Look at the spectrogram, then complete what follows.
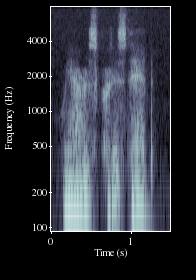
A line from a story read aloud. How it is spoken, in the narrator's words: she whispered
